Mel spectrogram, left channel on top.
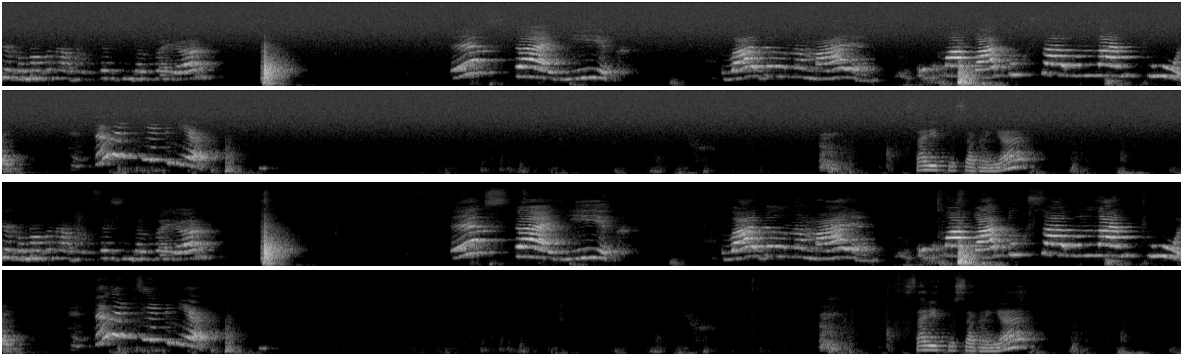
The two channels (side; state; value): left; noise; hiss, 10 dB below the sound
